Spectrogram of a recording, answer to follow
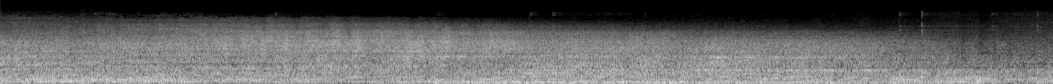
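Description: Boeing 777 twin-engine jet airliner at takeoff power on its runway roll, a loud, steady jet engine noise that peaks about midway as it passes and eases slightly near the end as it lifts off and moves away.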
